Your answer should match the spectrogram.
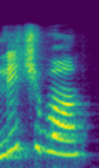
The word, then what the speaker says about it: лічба: кількість складів у слові лічба так два склади ліче ба даємо характеристику кожному складу але перед тим визначаємо наголос так наголос на а даємо характеристику кожному складу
